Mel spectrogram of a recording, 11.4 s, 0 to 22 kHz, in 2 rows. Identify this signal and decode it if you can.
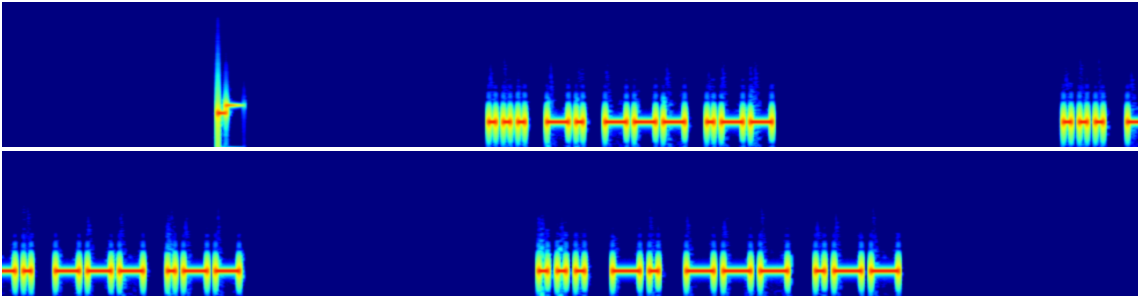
Morse code, heard as a keyed tone, about 28 wpm, 700 Hz. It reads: SNOW SNOW SNOW
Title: Speed-Racing Top 500 Words 22wpm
